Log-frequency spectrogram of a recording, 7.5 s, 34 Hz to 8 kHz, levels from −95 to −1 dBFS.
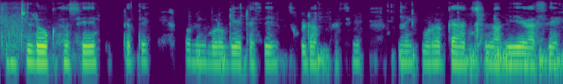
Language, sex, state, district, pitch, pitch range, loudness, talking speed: Bengali, male, West Bengal, Purulia, 135 Hz, 130-145 Hz, -26 LUFS, 125 wpm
